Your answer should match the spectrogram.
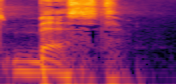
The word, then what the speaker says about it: Best: Bart Bertens is it pronounced Best? Netherlands? – Yes, Best. Correct.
